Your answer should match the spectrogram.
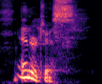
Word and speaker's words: Energous: And this week, Energous, I think is how you say it. – That's how I say it. Energous. – It's like energy plus us.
